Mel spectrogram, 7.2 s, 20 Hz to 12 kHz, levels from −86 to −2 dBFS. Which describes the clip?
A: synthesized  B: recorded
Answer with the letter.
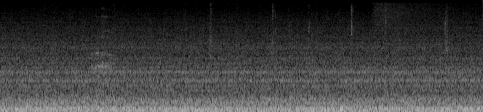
B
